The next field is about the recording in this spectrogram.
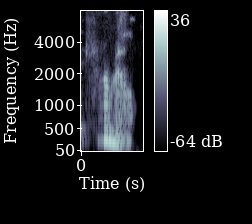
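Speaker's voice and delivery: "caramel" in two syllables, CAR-mel; middle syllable skipped. Shown as a demonstration. Teacher showing her Long Island way, "caramel" squeezed to CAR-mel. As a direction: drop the middle vowel of "caramel". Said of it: "We skip that middle syllable".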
